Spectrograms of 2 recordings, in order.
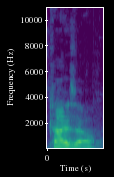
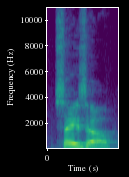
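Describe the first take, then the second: First: The name begins with a hard K sound. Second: The name begins with a soft S sound. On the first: The speaker calls it right. "but it's Kaizo" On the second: The speaker calls it wrong. "normally you would say Seizo"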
